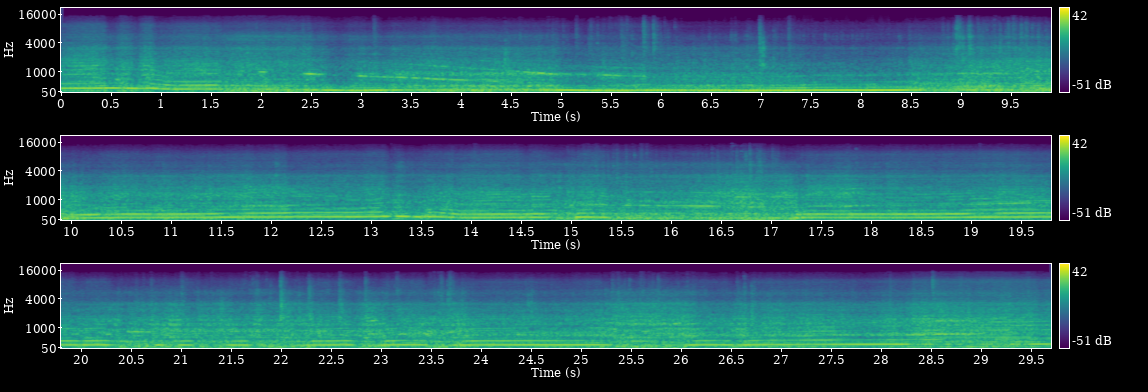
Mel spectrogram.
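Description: Renault Clio RS's four-cylinder engine heard from inside the cabin, pulling hard on track: the pitch climbs steadily through each gear and drops back at the shifts, several times, with the revs rising and falling for the bends.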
